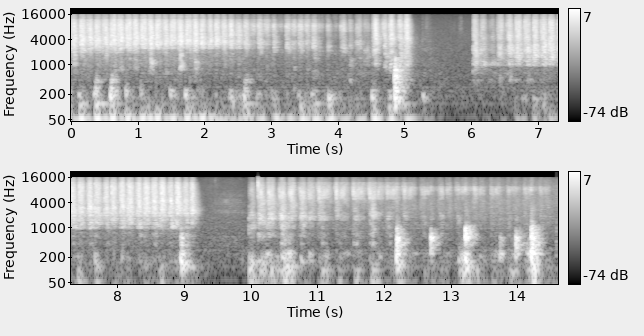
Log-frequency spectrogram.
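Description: A hand rubs its bare palm and fingers over the leather upper of a dark brown pebbled leather Allen Edmonds MacNeil wingtip shoe with a shoe tree inside. It makes a bright, steady, brushing hiss in rhythmic strokes, with soft low thumps from the grip. The rubbing stops briefly twice, then resumes in uneven, scuffing passes.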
